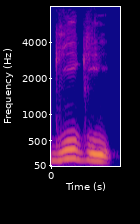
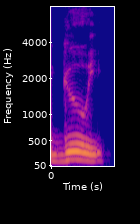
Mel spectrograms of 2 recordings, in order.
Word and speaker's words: Guigui: all versions of it my last name is pronounced Gigi I thought so yeah and um I've heard it I've heard my basketball coach in high school used to call me gooey what what he used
